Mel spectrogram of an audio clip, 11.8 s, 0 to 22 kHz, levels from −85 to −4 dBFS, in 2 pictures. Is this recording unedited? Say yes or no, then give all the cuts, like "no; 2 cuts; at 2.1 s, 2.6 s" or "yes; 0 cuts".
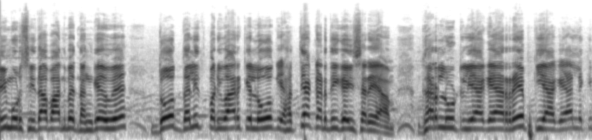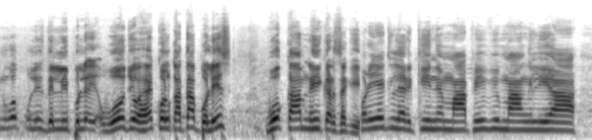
no; 1 cut; at 9.5 s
